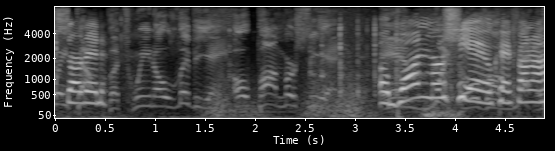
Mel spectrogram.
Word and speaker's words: Aubin Mercier: Aubin Mercier, okay, found out how to say it.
